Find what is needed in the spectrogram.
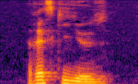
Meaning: female equivalent of resquilleur
- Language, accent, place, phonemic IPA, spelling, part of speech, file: French, France, Lyon, /ʁɛs.ki.jøz/, resquilleuse, noun, LL-Q150 (fra)-resquilleuse.wav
